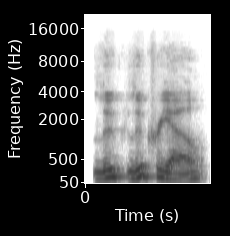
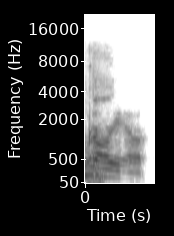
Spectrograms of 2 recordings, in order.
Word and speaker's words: Lucario: He may be making these names up just to get me to mispronounce something here, but he says like Rash Rashirum Lucrio or Gardavore. Lucario.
